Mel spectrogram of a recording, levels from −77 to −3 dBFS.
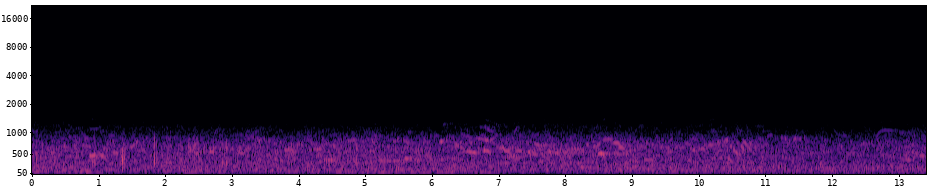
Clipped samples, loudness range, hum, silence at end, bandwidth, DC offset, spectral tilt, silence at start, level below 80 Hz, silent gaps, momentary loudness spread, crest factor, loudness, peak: under 0.1%; 2 LU; none; 0 s; 2.4 kHz; under 0.1%; -10.5 dB/octave; 0 s; -62 dBFS; none; 5 LU; 22 dB; -45 LUFS; -22 dBFS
